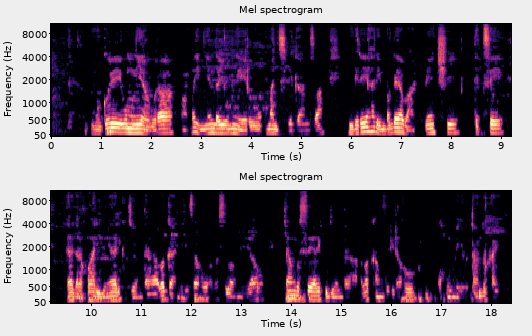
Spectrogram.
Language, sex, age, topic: Kinyarwanda, male, 18-24, government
